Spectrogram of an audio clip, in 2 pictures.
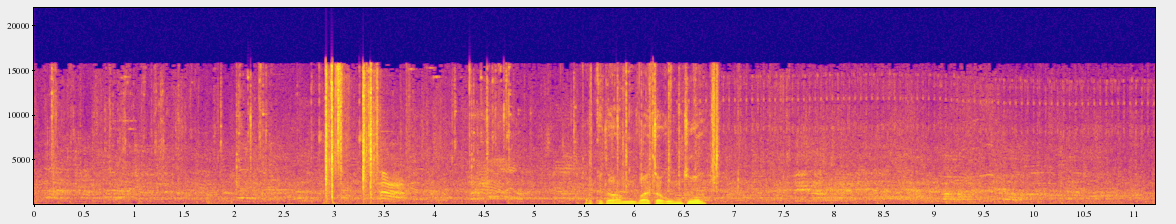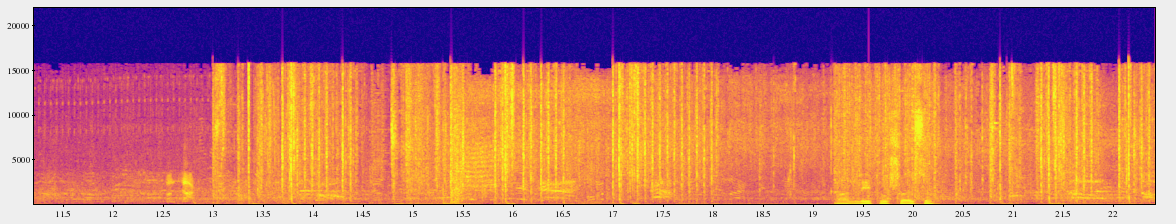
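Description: Rifle shots fire in short, sharp bursts.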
